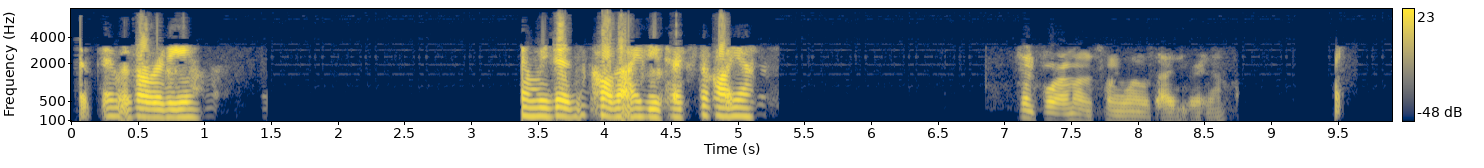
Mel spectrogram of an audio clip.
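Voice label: Sheriff East County, scanner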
